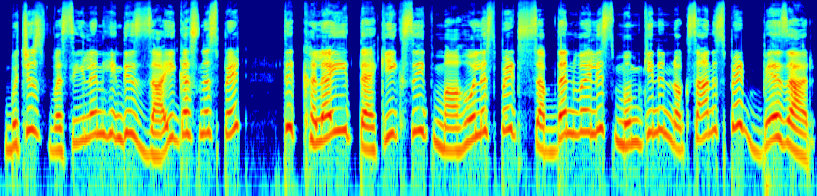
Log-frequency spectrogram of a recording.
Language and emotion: Kashmiri, disgusted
